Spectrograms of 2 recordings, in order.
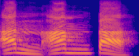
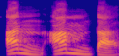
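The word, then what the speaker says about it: أنعمت: Jadi enggak seperti ini, Pak. Siratal ladzina an'amta. Enggak gitu, Pak. An'amta. Ini kita baca satu persatu namanya. Bukan baca Al-Quran secara keseluruhan. An'amta. Ya. Tapi yang benar adalah an'amta. Hidup dia, Pak. An'amta. Bersambung. An'amta. Coba. An'amta. Tekan N-nya. An'amta.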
